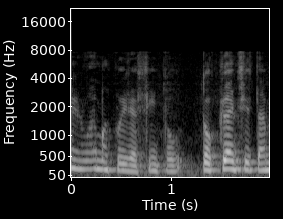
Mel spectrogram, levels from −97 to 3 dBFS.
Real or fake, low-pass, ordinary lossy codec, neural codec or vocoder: fake; none; none; codec, 16 kHz, 16 kbps, FunCodec, trained on Chinese and English, 50 frames a second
